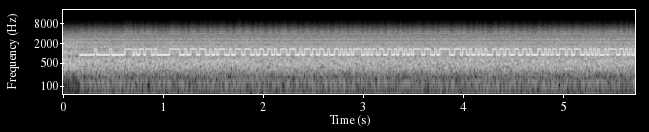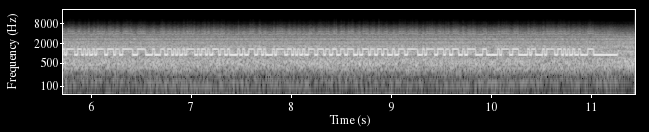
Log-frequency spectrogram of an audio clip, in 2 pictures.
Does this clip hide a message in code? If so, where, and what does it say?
Yes: RTTY (50 baud, 450 Hz shift) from 0.2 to 11.3 s, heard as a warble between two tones, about 1140 Hz centre, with radio static and a steady whistle near 1960 Hz. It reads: TANZANIAN PRESIDENT JULIUS NYERERE TOURED KAGERA IN LATE NOVEMBER.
